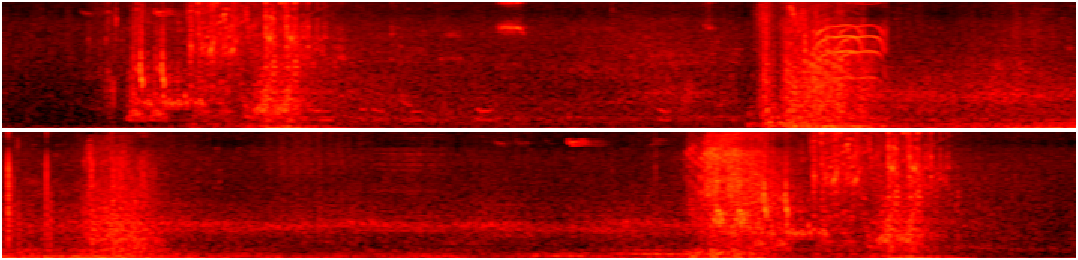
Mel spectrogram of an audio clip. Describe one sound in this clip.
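Air rushes past a gliding figure in loud whooshing bursts.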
